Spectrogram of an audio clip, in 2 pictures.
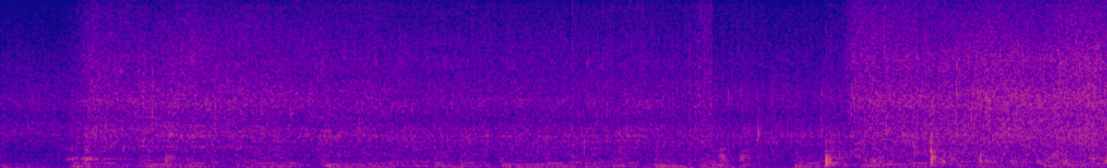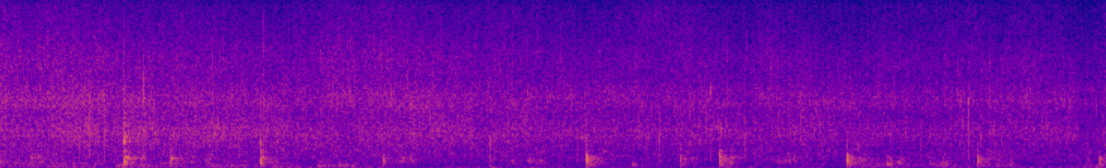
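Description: Green chili, ginger and garlic sauté in butter for a creamy malai chicken, a continuous close sizzle with a louder hiss after a few seconds and regular sharp clinks and scrapes of a stirring spoon against the pan.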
